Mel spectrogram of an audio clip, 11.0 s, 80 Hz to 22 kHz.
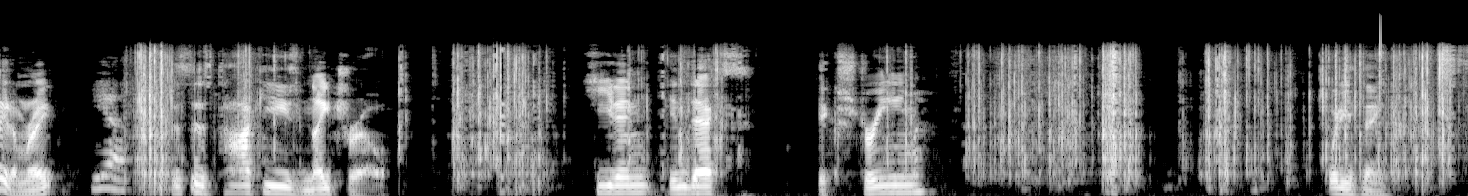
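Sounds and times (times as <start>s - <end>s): foil snack bag crinkling: 0.9s - 2.3s, 3.0s - 5.6s, 6.4s - 11.0s.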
